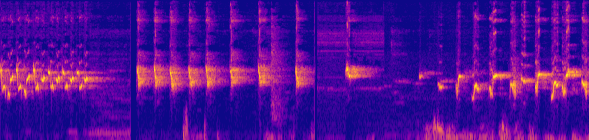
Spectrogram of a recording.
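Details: Yellow-vented bulbul (trucukan) giving its long rapid 'ropel panjang' song, used as a lure to make other bulbuls sing: a bubbly run of quick notes, then separate chirpy phrases, a short pause, and more rapid notes over low rumbling noise.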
